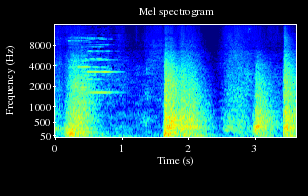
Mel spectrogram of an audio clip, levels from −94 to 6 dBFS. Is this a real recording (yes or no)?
yes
